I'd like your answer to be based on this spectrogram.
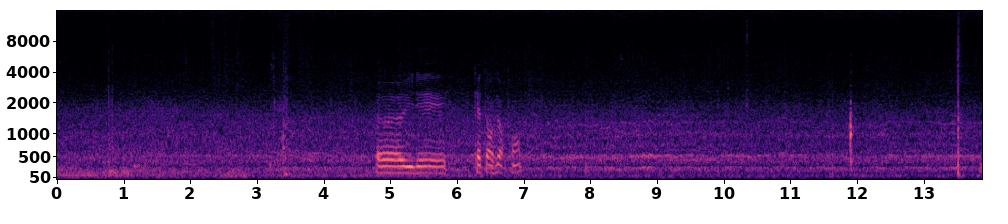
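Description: A honeybee hive is shaken, raising a low buzzing hum that swells into a louder burst of agitated buzzing partway through, with a few knocks and a brief spoken voice.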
